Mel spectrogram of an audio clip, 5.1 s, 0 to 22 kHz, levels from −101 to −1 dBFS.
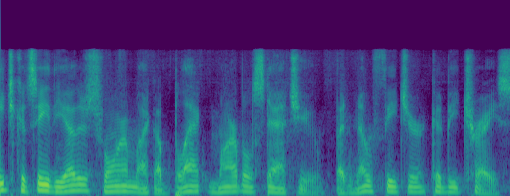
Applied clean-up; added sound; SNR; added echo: neural separator model SepFormer DNS4.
